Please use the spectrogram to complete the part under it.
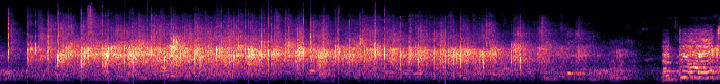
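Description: An audience at a comic-book festival bursts into sustained, dense applause that fills most of the stretch before fading out, with a voice speaking briefly at the end.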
